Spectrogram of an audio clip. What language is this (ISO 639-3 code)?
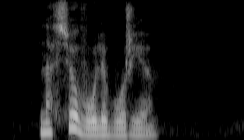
rus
